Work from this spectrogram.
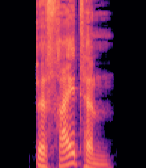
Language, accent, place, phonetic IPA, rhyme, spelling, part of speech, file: German, Germany, Berlin, [bəˈfʁaɪ̯təm], -aɪ̯təm, befreitem, adjective, De-befreitem.ogg
- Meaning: strong dative masculine/neuter singular of befreit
